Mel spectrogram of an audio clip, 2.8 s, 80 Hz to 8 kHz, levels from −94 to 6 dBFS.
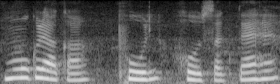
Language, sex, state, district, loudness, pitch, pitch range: Hindi, female, Bihar, West Champaran, -14 LUFS, 255 Hz, 240-280 Hz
